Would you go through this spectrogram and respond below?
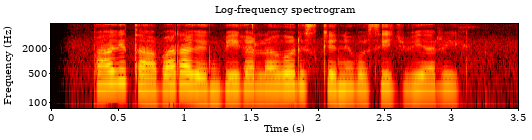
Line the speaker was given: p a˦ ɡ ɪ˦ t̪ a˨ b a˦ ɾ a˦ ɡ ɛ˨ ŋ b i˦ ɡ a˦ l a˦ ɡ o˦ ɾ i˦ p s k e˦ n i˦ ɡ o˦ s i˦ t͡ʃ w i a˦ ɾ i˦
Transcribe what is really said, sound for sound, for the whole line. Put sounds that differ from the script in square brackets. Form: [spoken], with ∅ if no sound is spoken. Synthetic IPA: p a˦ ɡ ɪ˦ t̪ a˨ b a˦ ɾ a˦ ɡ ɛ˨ ŋ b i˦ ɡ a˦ l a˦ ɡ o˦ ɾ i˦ [∅] s k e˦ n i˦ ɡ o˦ s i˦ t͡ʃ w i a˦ ɾ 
